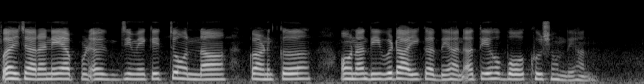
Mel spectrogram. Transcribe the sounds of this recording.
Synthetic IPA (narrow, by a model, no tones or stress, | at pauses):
pəːiːt͡ʃaːɾãːneːəpd͡ʒɪʋẽːkɪt͡ʃoːnãːkəɳkʊnãːd̪iːʋəɖaːiːkəɾd̪eːɦənʔə̰t̪eːoɦbɔːt̪kʰʊʃɦʊ̃nd̪eːɦən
